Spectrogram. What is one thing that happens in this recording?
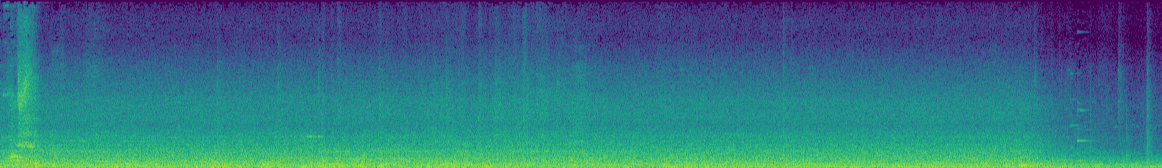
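A train rumbles loudly along the track, then quiets.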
